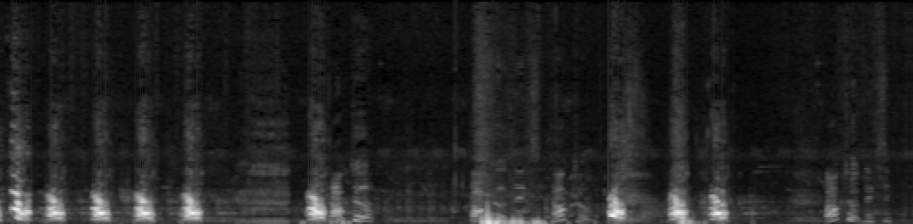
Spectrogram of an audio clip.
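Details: Two Redbone Coonhounds, aged seven and eight months, working a raccoon. They give bursts of loud barks, five in a quick run and then several more, broken by a man's voice.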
